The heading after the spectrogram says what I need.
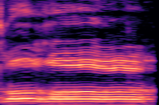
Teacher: غین حلق سے ادا کریں گے، غین کی آواز بھی موٹی ہوگی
